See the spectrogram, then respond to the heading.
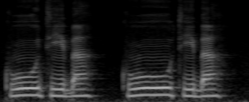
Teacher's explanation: I extended the dhamma on the kaf, you can tell now, no, that dhamma was too long.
